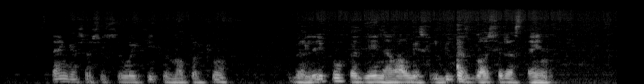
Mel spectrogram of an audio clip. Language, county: Lithuanian, Panevėžys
